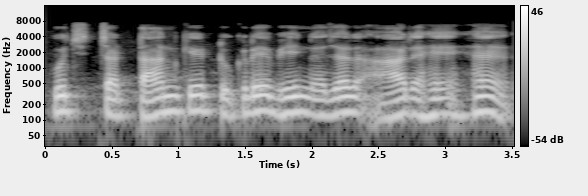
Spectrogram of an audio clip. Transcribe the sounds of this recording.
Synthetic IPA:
kʊt͡ʃʰt͡ʃɐʈːaːnkeʈʊkɾebʱinɐzəɾa̰ːɾɐɦeɦɛ̃ː

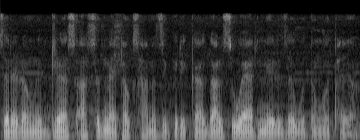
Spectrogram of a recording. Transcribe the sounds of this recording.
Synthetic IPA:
seɾeɾɔŋnidɾesa̰sɯk̚najtʰɔksanazikiɾikaɡalsweɾneɾizak̚butɔŋɔtʰajɔ

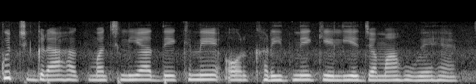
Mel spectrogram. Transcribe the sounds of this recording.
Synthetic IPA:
kʊt͡ʃʰɡɾaːɦəkmɐt͡ʃʰlijad̪eːkʰneʔɔːɾxʰɐɾiːd̪nekelied͡ʒɐmaɦʊeɦɛ̃ː

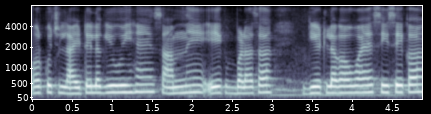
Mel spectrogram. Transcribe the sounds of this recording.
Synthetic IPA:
ɔːɾkʊt͡ʃʰlaːɪʈẽlɐɡiɦʊiɦɛ̃saːmneeːkbɐɽasa | ɡeːʈlɐɡaɦʊaɦɛsiːseka

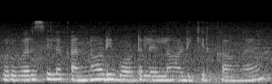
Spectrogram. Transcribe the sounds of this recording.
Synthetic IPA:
ɔɾɯʋɐɾɐsɪɪlɐkɐɳːaːɽiboːʈːɐlɛlːãːɐɽɪkʲːɪɾɯkːaːŋɡɐ

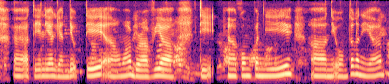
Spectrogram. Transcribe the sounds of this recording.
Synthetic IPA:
əat̪elialiand̪ewt̪eamabɾaviat̪ikompəni | nḭʔomt̪akanija

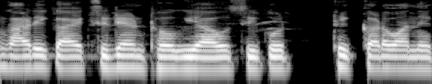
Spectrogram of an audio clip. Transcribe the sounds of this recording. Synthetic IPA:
ɡaːɾikaɛːksɪɖɛ̃ɳʈɦoɡɐjaʊsiko | ʈʰɪkːɐɽʋaːne

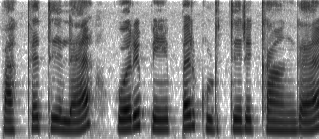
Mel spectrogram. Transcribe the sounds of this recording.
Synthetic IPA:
pɐkːɐt̪ːɪlɐ | ɔɾɯpeːpːɐɾkʊɽɯt̪ːɪɾɯkːaːŋɡɐ

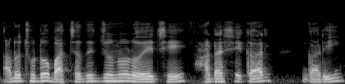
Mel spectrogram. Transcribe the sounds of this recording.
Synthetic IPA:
aɾot͡ɕʰoʈ̬obatːɕad̪eɾd͡ʑonːoɾojet͡ɕʰehaʈaʃekʰaɾ | ɡaɽi

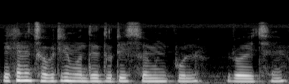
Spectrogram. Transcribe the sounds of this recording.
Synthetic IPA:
ekʰanet͡ɕʰobiʈiɾmod̪ʱːed̪uʈiswimiŋpul | ɾɔet͡ɕʰe

